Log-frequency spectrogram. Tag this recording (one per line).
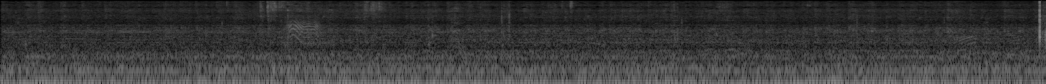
night
ambience
city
